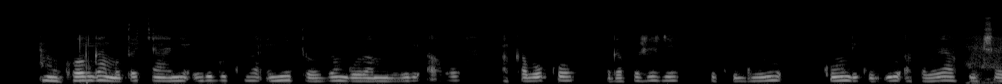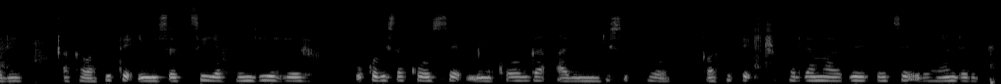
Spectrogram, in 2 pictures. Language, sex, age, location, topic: Kinyarwanda, female, 18-24, Kigali, health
